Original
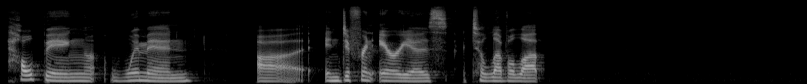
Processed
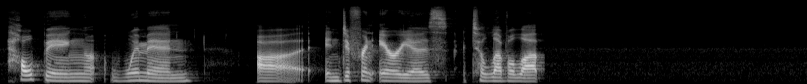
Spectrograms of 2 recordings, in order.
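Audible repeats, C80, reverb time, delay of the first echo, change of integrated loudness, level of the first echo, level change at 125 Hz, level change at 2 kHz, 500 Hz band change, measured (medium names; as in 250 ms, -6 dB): no echo, no reverb, no reverb, no echo, +10.0 dB, no echo, +2.0 dB, +11.5 dB, +8.5 dB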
